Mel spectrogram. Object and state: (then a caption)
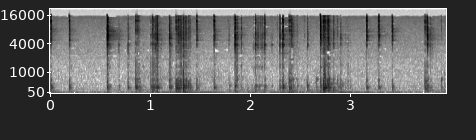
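Metal microphone grille. Long gold claw nail extensions tap and scratch the silver metal mesh grille of a condenser microphone. The result is a quick, uneven run of sharp, bright clicks that die away almost instantly, with a few louder, grainier scratches mixed in.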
